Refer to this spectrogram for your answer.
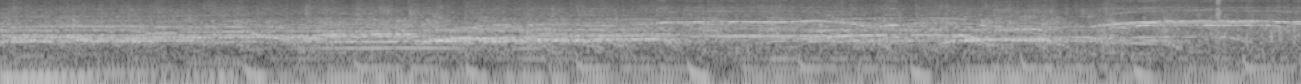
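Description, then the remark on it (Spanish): A crowd applauds and cheers to introduce the film ¿Conoces a Tomás?, with scattered whoops and rising shouts from many voices layered over steady clapping that holds at an even level throughout. “Un pinche aplauso.”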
